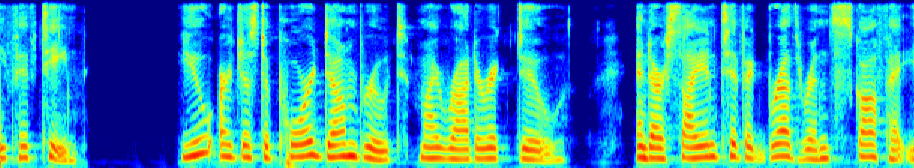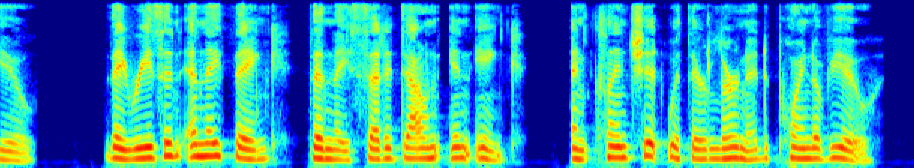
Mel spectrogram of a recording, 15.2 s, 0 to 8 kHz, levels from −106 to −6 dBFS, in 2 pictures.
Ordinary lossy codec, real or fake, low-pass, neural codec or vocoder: Opus, 64 kbps; real; 7.2 kHz; none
